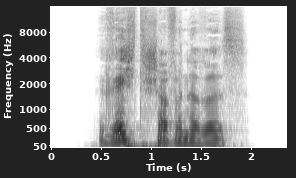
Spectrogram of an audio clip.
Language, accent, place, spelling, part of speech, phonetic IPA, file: German, Germany, Berlin, rechtschaffeneres, adjective, [ˈʁɛçtˌʃafənəʁəs], De-rechtschaffeneres.ogg
- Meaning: strong/mixed nominative/accusative neuter singular comparative degree of rechtschaffen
